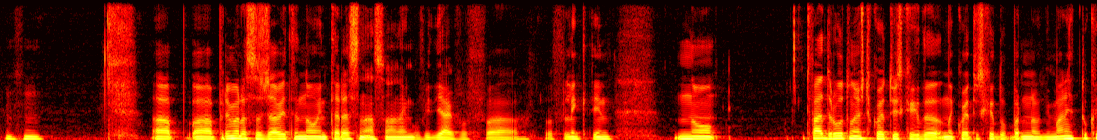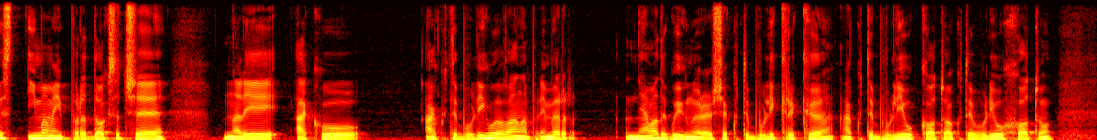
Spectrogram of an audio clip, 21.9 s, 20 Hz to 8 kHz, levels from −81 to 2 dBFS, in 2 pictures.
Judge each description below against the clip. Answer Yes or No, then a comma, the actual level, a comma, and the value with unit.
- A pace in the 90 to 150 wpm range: No, fast, 165 wpm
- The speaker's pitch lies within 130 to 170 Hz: No, low, 115 Hz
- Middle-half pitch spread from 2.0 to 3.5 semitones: Yes, narrow, 2.5 semitones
